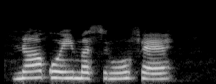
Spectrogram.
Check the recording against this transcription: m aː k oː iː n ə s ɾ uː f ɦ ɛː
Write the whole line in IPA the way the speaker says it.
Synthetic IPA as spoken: n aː k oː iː m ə s ɾ uː f ɦ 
